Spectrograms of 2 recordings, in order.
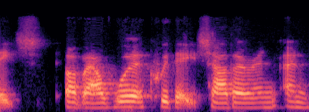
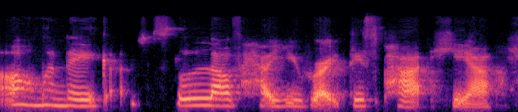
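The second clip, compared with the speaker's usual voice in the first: mock tear-filled, near-sobbing, sobby voice; 4 semitones higher than usual. Retelling how a woman praised the speaker's chapters, imitating a sobby voice. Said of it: "she just had this kind of sobby voice".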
